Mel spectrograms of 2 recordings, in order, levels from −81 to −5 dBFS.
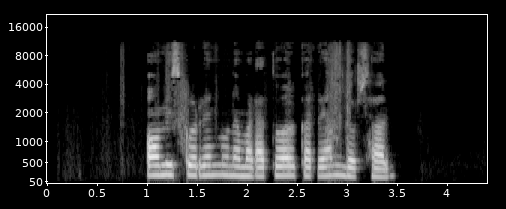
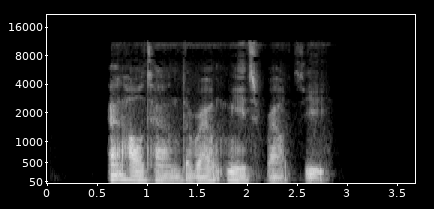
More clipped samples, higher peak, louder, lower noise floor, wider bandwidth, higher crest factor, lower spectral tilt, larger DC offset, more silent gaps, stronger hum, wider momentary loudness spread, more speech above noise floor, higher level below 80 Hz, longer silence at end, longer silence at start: neither; about the same, -2 dBFS vs -4 dBFS; about the same, -20 LUFS vs -22 LUFS; second, -74 dBFS vs -90 dBFS; about the same, 11.5 kHz vs 11.5 kHz; about the same, 20 dB vs 20 dB; about the same, -5 dB/octave vs -6 dB/octave; neither; neither; neither; about the same, 5 LU vs 7 LU; second, 54 dB vs 68 dB; second, -72 dBFS vs -38 dBFS; about the same, 0.95 s vs 0.85 s; first, 1 s vs 0.6 s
